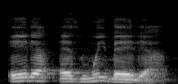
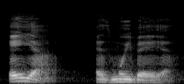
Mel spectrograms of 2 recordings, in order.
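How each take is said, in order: First: The 'll' sound is clearly marked. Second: The 'll' sound is weak, almost like 'i'.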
